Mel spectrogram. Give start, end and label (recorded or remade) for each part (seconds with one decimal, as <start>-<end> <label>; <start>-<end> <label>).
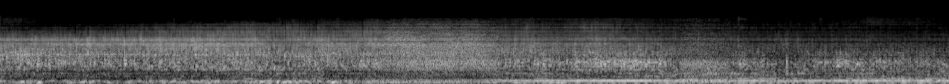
0.0-3.8 remade; 3.8-5.0 recorded; 5.0-6.8 remade; 6.8-7.3 recorded; 7.3-9.5 remade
